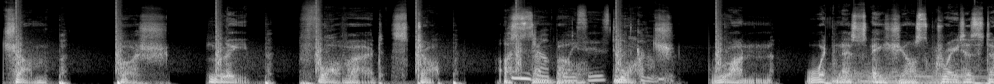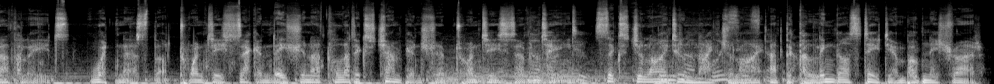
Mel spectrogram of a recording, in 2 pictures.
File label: English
